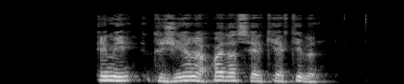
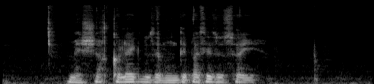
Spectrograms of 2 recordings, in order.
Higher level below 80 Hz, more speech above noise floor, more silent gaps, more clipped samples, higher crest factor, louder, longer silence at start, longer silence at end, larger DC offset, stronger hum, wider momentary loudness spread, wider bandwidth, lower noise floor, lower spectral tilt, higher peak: second, -60 dBFS vs -52 dBFS; first, over 74 dB vs 29 dB; neither; neither; about the same, 16 dB vs 18 dB; first, -16 LUFS vs -24 LUFS; first, 0.95 s vs 0.05 s; first, 0.85 s vs 0.2 s; neither; neither; second, 9 LU vs 14 LU; second, 11.5 kHz vs 17 kHz; first, under -90 dBFS vs -53 dBFS; about the same, -5.5 dB/octave vs -6.5 dB/octave; first, -2 dBFS vs -8 dBFS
